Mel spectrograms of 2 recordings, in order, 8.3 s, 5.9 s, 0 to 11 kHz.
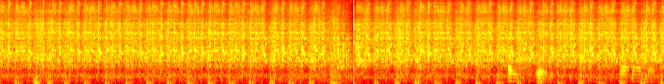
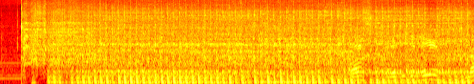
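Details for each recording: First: Honda Recon 250 (TRX250TE) ATV after engine rebuild, first start attempt: starter churns at about four pulses a second with faint sputters, no catch. The carburetor wasn't getting fuel; the fuel line was pulled off and drained. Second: Honda Recon 250 (TRX250TE) after engine rebuild with a bored cylinder and fuel starvation fixed: catches on the starter and idles steady and quiet, no ticking or knocking. Slight smoke expected until residue burns off.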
